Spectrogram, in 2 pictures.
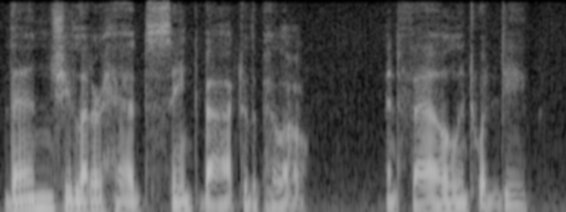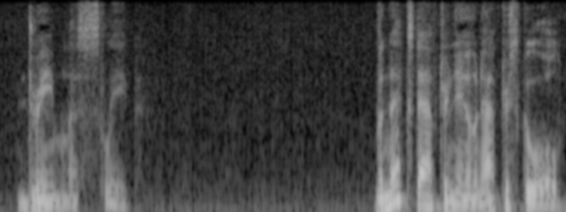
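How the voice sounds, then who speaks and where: A man narrating a horror audiobook in a dramatic, suspenseful way with deliberate emphasis. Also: on the low side, low-quality recording.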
